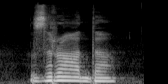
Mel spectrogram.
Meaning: treason, betrayal
- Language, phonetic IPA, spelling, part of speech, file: Ukrainian, [ˈzradɐ], зрада, noun, Uk-зрада.ogg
